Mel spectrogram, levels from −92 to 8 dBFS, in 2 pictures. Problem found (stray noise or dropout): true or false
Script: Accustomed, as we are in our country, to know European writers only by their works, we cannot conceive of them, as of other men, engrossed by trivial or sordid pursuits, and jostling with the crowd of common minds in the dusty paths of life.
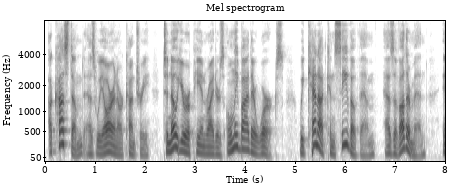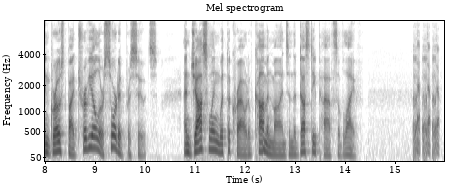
true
